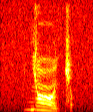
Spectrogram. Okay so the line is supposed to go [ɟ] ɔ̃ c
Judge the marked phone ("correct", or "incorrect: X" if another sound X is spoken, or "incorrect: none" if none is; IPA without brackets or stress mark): correct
